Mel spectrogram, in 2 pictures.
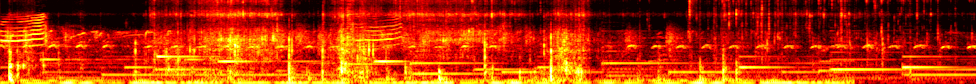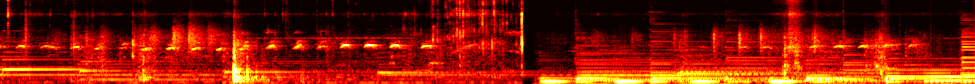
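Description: Instrumental background music with held melody notes over a steady ticking beat of about four a second; the music changes abruptly to a different passage about eleven seconds in.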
